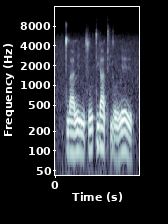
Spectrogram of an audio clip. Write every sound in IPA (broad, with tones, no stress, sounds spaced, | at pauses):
t̪ w ä˨˦ l i˨˩ ŋ s u˦ t̪ j ä˥˨ t̪ʰ j o˨˦ ʊ̯ l e˥˨ ɪ̯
